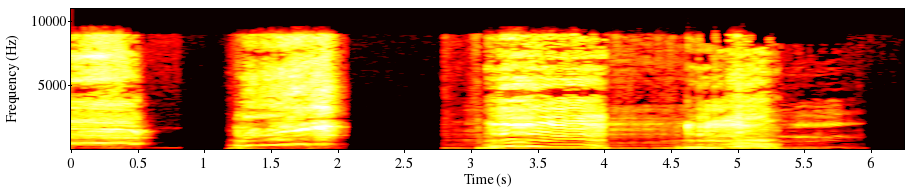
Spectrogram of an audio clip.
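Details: Pig giving four harmonic, squealing bursts, each about a second long, some rising and wavering in pitch, with short silent gaps between them and low grunting undertones.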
